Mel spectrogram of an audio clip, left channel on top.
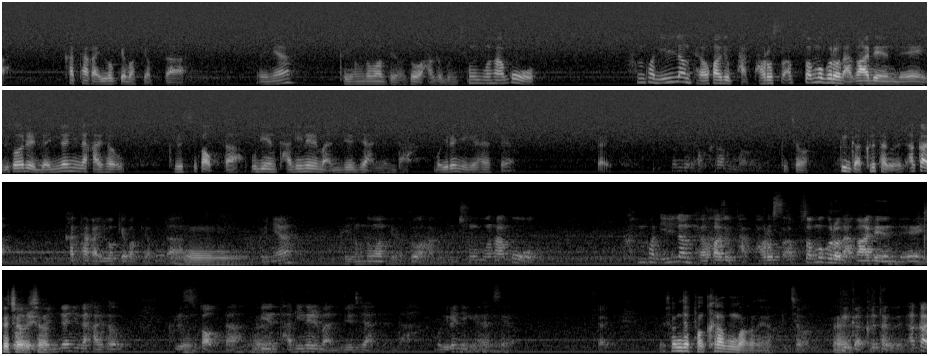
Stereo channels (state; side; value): noise; left; hiss, 4 dB below the sound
